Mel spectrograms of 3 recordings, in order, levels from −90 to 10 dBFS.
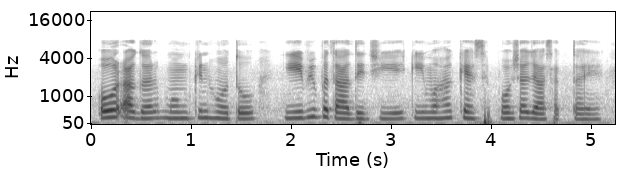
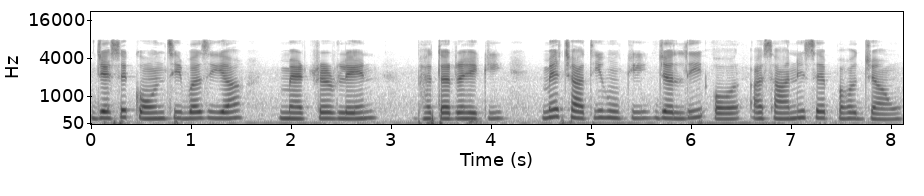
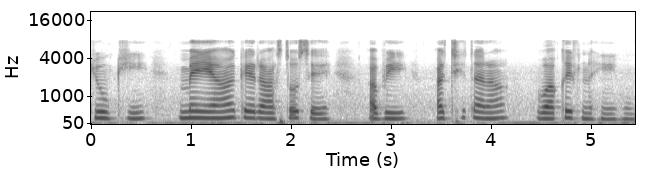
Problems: constant background noise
